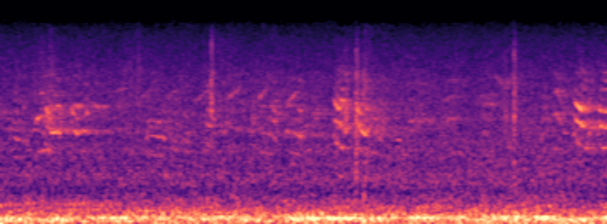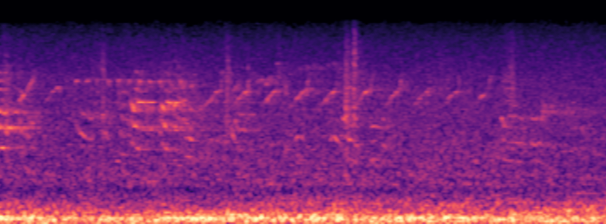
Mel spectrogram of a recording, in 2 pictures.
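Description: Birds chirping in short repeated phrases, some as quick runs of falling notes, over a steady low rumble.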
